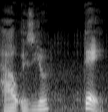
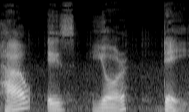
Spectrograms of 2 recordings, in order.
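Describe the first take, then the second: First: Said in the usual way. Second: How is your day spoken very slowly, each word drawn out; very slow demo. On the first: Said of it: "Ku celceli". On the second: Shown as a demonstration. Teacher modelling the phrase for students, very slow. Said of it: "Waqtigaada qaado".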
